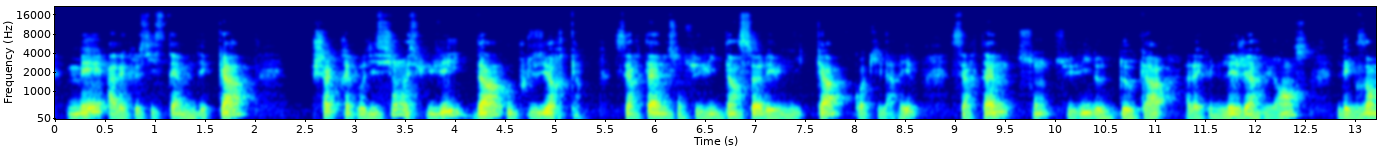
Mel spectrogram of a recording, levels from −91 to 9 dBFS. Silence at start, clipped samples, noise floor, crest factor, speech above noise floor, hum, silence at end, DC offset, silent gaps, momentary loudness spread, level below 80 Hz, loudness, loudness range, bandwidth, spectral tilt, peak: 0.15 s; under 0.1%; -65 dBFS; 24 dB; 30 dB; none; 0 s; under 0.1%; none; 12 LU; -70 dBFS; -35 LUFS; 3 LU; 17 kHz; -5.5 dB/octave; -10 dBFS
